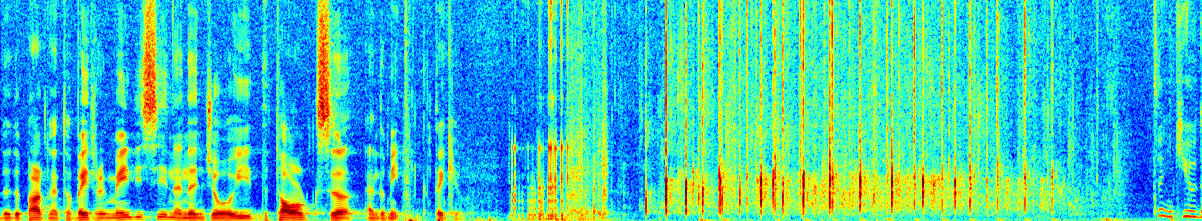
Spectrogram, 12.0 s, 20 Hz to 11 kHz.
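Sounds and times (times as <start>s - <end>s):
small audience applauding: 6.4s - 11.2s.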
